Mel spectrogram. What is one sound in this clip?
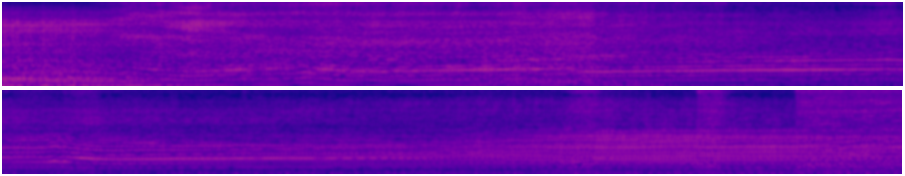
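A motorcycle engine idles and revs in bursts nearby.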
